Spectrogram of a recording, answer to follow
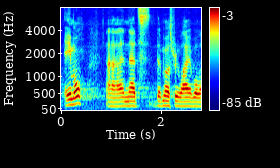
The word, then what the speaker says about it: Emil: Either way, what I'm told is his first name was pronounced Emil.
